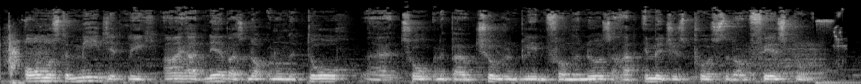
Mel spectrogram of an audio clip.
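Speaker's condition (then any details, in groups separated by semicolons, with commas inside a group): No condition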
